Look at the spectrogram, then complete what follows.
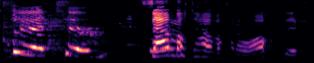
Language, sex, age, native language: Icelandic, female, 10, Icelandic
